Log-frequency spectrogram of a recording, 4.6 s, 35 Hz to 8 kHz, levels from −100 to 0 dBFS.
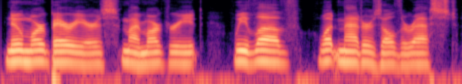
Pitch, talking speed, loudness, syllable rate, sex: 140 Hz, 155 wpm, -17 LUFS, 4.2 syllables/s, male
